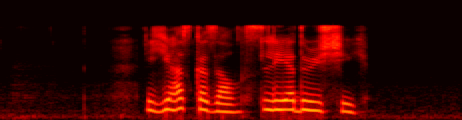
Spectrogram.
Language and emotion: Russian, angry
